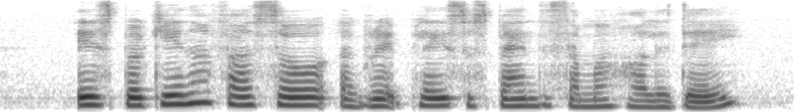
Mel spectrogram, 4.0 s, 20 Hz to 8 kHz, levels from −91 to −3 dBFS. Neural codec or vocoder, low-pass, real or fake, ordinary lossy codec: none; none; real; none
